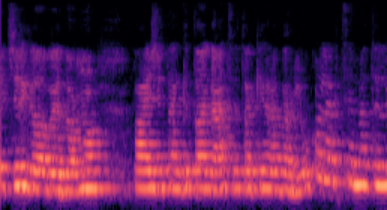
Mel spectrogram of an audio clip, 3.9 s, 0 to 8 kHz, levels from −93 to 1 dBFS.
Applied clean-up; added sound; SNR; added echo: none; none; none; reverberation time 0.5 s.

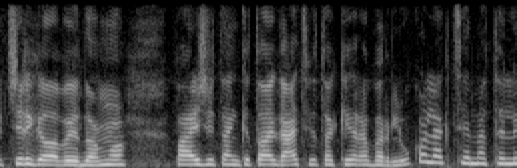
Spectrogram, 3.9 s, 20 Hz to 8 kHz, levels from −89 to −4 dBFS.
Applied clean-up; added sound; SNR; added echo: none; none; none; none.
